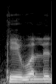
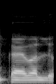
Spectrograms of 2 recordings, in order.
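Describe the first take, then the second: First: केवल्य with a plain e in the first syllable; the wrong form, first syllable ke; wrong e vowel. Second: कैवल्य with an open ai in the first syllable; the right form, first syllable kai; correct ai vowel. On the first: Teacher names the mistake, first syllable ke. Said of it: "केवल्य नहीं होता". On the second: Teacher gives the correct form, first syllable kai. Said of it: "यहाँ कैवल्य होता है". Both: Shown as a demonstration.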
